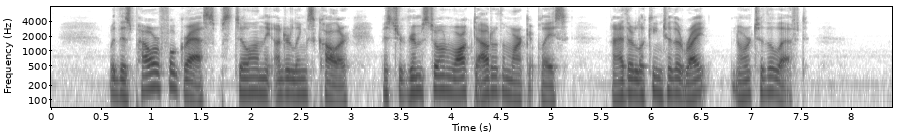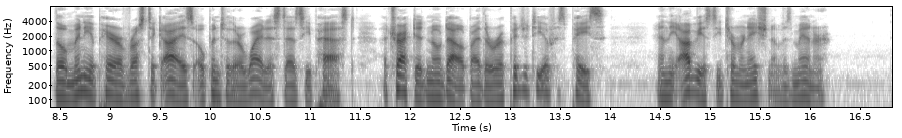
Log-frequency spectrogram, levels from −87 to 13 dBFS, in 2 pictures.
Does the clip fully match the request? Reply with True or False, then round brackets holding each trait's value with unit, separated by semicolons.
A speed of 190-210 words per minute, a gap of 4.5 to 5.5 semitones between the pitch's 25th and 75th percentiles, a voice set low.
False (195 wpm; 3.7 semitones; 125 Hz)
